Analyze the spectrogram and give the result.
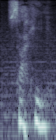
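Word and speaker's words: ساحل: Los antiguos árabes dijeron que esa ola, como una especie de ola verde, era como la costa, Sahil. Así se pronuncia en árabe: costa, costra, límite, borde.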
